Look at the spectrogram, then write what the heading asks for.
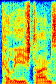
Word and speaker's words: Khaleej Times: under the affiliate product, still allows, is it Khaleej Times? Am I pronouncing that correctly?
